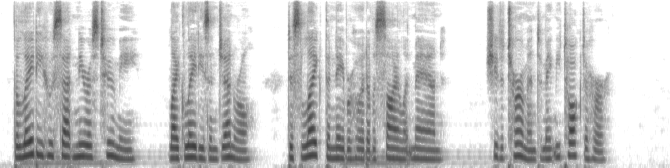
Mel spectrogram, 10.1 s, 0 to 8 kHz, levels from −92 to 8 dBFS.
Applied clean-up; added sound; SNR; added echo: classical method log-MMSE.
